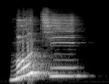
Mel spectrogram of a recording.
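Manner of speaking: high, loud "Moti!" across the street; calling out. Retold or imitated. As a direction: call out to an old friend. Un passant l'appelle. (un passant qui appelle son ami, fort)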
